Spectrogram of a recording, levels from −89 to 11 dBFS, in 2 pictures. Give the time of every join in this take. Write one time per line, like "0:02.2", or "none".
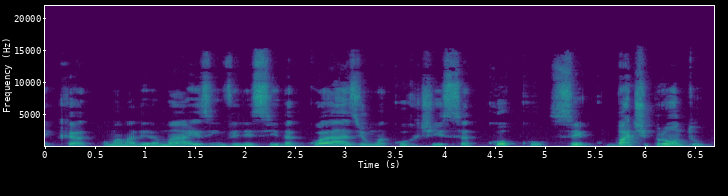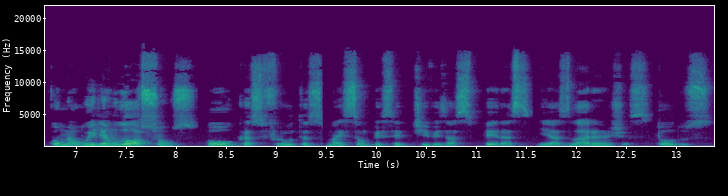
0:05.6
0:08.2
